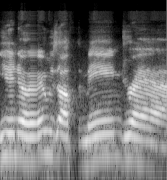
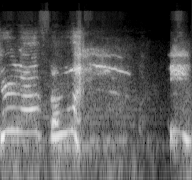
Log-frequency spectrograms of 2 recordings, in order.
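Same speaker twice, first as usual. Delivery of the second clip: mock yell, much higher; 5 dB quieter than usual. Retelling a story, the speaker imitates their grandmother yelling. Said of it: "My grandmother was like yelling".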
